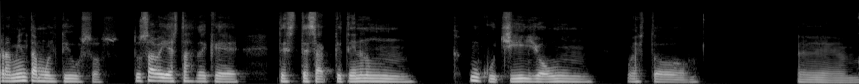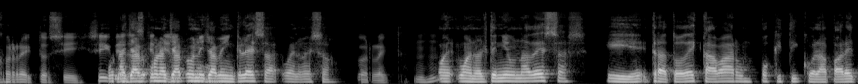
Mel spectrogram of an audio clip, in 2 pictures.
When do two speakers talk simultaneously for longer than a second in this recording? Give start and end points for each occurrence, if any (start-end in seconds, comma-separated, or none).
9.7-10.9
